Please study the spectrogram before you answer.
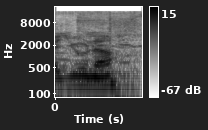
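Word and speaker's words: Yonah: Y la historia de momento es de Nier, que sería el protagonista, que le cambia el nombre, pues tiene una hija que se llama Yona, que se pronuncia Yuna, y que está enferma, tiene una enfermedad que se llama Dark Scroll, que le salen símbolos en la piel y se mueren.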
